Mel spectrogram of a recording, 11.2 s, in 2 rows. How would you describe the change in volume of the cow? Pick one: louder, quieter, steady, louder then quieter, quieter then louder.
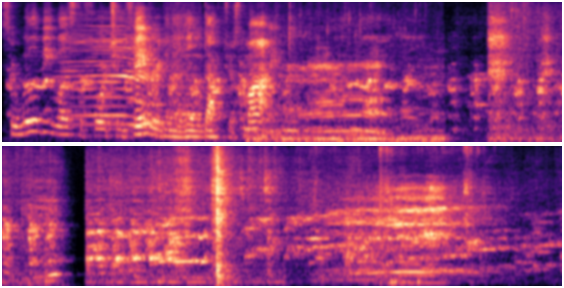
quieter then louder.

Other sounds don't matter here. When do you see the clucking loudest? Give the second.
7 s.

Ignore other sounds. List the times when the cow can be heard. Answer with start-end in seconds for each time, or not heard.
0.5-10.6.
